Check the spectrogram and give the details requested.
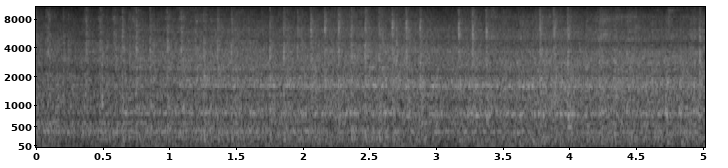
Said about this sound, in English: I wasn't going to record, but a train's coming and I figure only Mongolia would have this kind of train. Oh, it's a little one.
